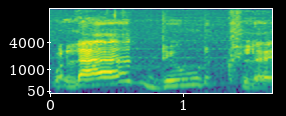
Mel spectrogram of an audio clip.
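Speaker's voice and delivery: put-on Kentucky accent, gentleman style. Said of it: "I cannot do a Kentucky accent".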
